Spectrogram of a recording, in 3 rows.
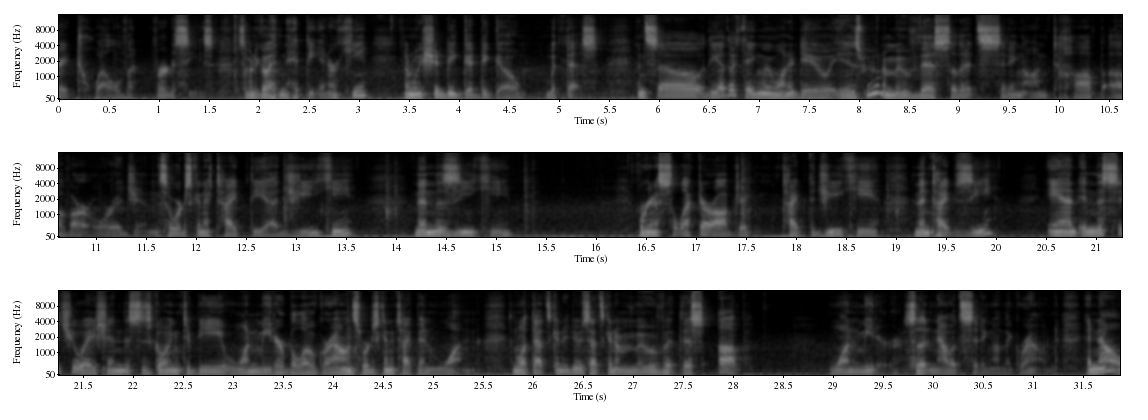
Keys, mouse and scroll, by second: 7.8 click, 12.8 g, 13.9 z, 16.3 click, 17.4 g, 28.3 middle click.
